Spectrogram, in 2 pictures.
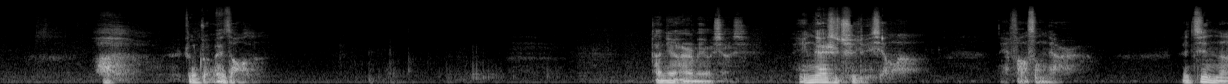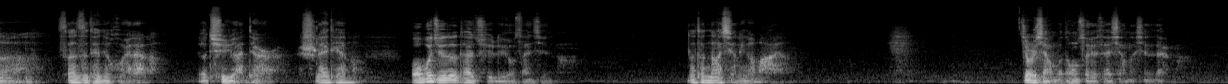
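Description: A second man answers in a low, calm voice nearby.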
